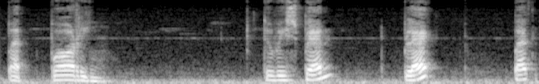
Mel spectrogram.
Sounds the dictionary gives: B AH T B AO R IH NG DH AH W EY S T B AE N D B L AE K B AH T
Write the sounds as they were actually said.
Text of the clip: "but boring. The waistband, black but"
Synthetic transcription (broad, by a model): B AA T B AO R IH NG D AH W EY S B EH N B L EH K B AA T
